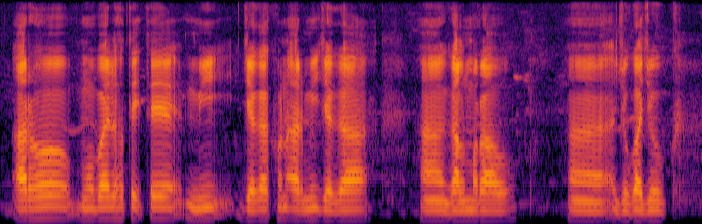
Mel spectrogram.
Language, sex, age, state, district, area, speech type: Santali, male, 45-60, West Bengal, Malda, rural, spontaneous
